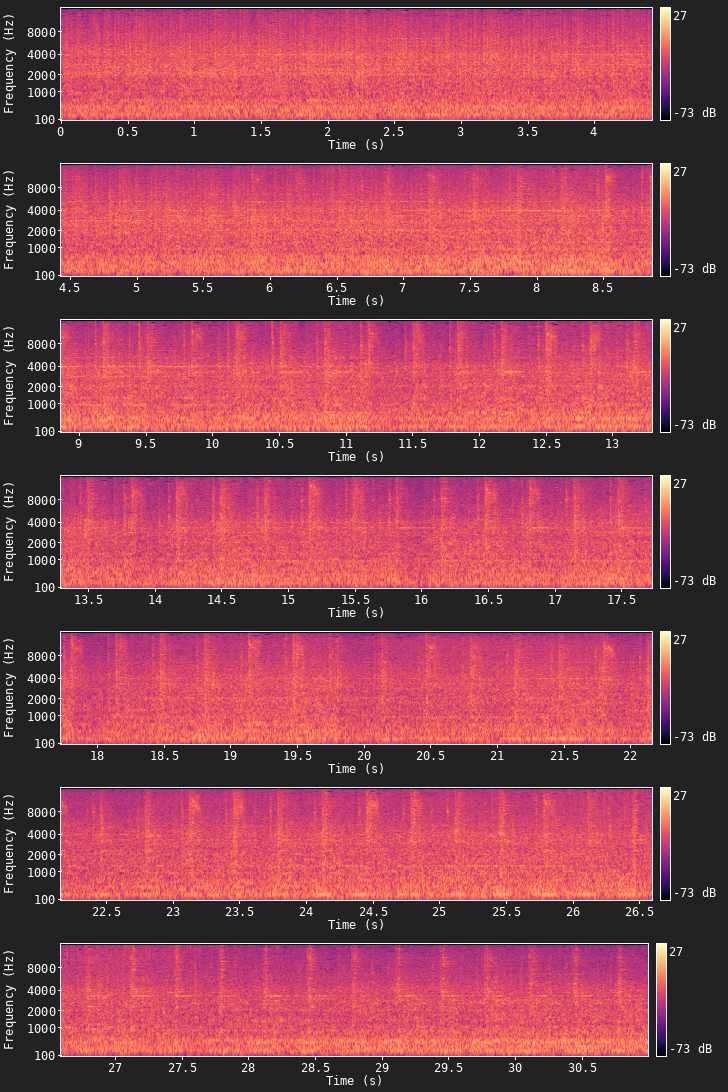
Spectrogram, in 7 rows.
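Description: Nanjiang HD-200 roll-fed square-bottom paper bag making machine running at production speed: a steady mechanical clatter with an even beat of about three strokes a second, which stands out more clearly from about eight seconds in.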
